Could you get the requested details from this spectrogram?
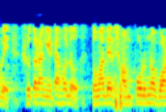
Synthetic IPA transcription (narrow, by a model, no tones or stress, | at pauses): beʃut̪oɾaŋeʈaɦolot̪omad̪eɾʃɔmpuɾnobɔ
